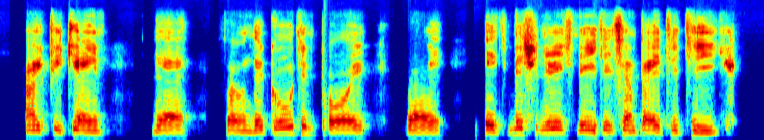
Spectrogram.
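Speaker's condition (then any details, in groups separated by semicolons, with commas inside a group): Cerebral palsy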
